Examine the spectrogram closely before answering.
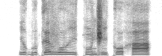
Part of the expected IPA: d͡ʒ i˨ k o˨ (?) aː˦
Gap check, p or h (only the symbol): h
